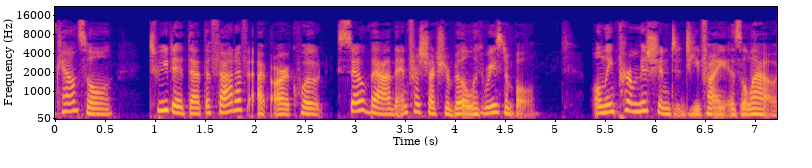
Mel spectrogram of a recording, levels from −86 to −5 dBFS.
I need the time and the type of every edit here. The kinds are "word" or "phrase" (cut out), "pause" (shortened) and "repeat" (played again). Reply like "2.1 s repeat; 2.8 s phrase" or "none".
2.2 s word; 2.8 s pause; 3.4 s phrase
